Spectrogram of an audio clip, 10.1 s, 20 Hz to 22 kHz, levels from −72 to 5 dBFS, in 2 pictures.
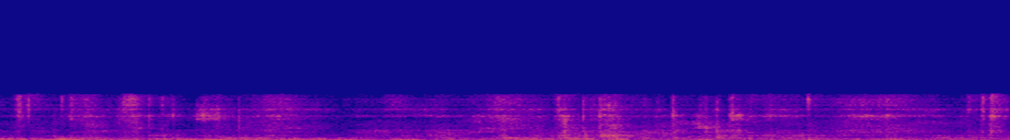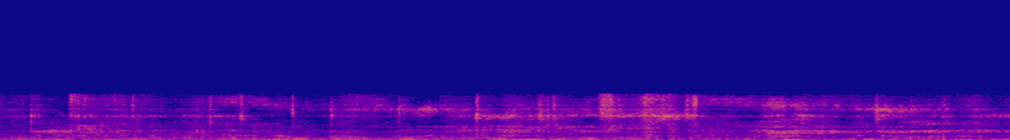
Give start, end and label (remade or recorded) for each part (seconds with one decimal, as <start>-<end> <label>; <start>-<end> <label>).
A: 0.0-10.1 remade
